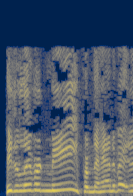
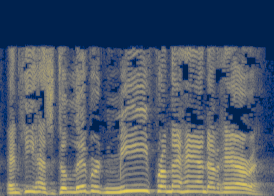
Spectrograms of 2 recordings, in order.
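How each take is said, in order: First: "me" leaned on, quick and higher; stress on me. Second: Said in the usual way. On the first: Shown as a demonstration. Peter marvelling that God delivered him, stress on "me". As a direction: hit the word "me" as if amazed. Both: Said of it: "there was an emphasis on the word me".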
